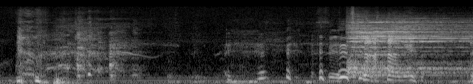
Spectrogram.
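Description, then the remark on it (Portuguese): Someone coughs a few times in short, harsh bursts, with muffled voices and a bit of laughter-like murmuring around them. “foi tossir, desculpa”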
